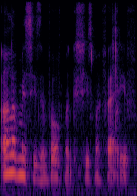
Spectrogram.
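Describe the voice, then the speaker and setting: A man's voice: high-pitched, fast talker, gravelly, a loud crowd. A young British man hosting a reaction video in casual chat, with a slangy, playful, emphatic way of talking. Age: young adult. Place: small furnished room at home, indoors. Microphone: large desktop microphone between two speakers.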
